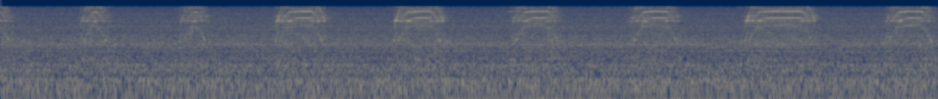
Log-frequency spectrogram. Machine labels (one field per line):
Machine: slide rail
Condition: abnormal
